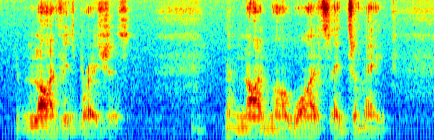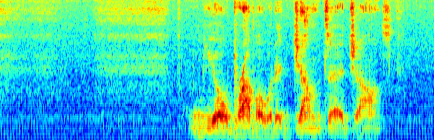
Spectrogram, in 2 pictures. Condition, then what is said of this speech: Laryngectomy. And I've experienced it, because sometimes the valve will leak and things like that.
